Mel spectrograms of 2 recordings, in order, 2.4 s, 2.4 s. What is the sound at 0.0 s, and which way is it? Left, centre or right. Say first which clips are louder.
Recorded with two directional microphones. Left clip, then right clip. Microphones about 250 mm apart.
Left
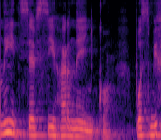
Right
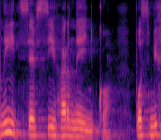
A woman's voice: right 6 dB; left.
